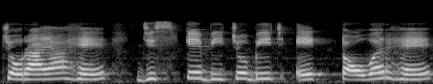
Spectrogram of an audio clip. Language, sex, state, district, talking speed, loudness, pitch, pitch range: Hindi, female, Madhya Pradesh, Dhar, 110 wpm, -15 LUFS, 260 Hz, 240-275 Hz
